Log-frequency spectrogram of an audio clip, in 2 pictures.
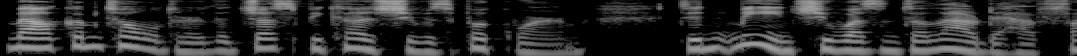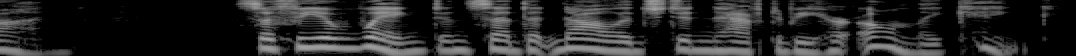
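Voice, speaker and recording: Woman, slightly low voice, scripted story narration, audiobook reader, dry close recording. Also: normal speed, dry recording. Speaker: fan fiction narrator.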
